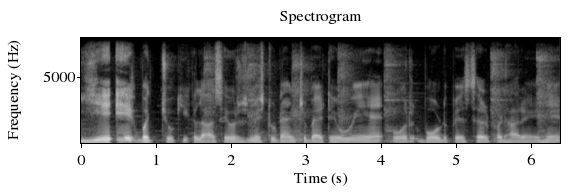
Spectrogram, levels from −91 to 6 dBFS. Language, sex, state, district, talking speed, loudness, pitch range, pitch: Hindi, male, Uttar Pradesh, Saharanpur, 170 wpm, -21 LUFS, 120-130 Hz, 125 Hz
